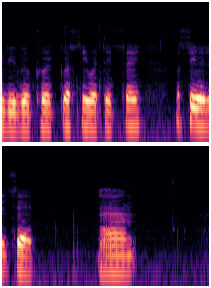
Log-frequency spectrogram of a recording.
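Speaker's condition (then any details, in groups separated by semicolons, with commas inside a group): Cerebral palsy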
